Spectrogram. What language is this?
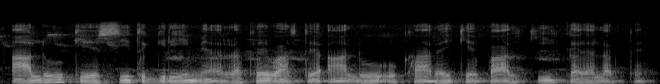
Maithili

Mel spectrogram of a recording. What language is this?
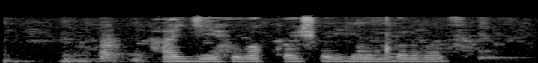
Kinyarwanda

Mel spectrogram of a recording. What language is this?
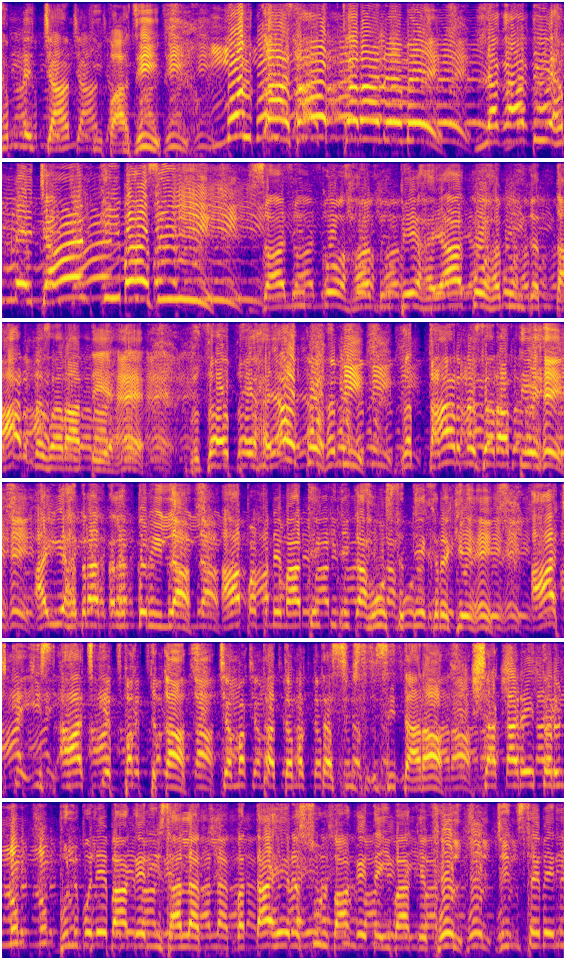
Romanian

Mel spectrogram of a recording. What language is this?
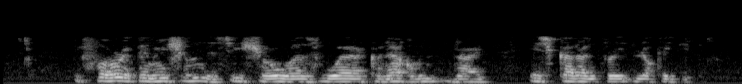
English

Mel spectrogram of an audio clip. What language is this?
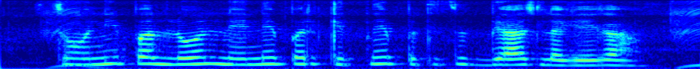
Hindi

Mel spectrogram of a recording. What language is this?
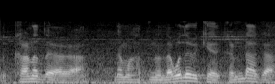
Kannada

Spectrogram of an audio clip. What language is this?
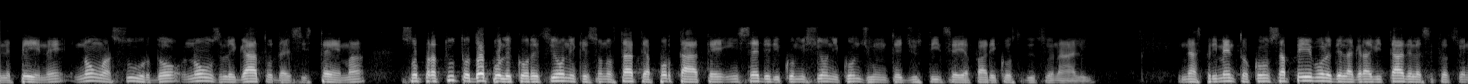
Italian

